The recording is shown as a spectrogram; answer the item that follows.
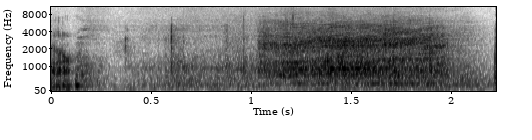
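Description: Rotary cutter blade slicing through the layered fabric of a sewn strip set, run along an acrylic ruler on a cutting mat: a steady cutting sound that starts about a second in and lasts about a second.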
